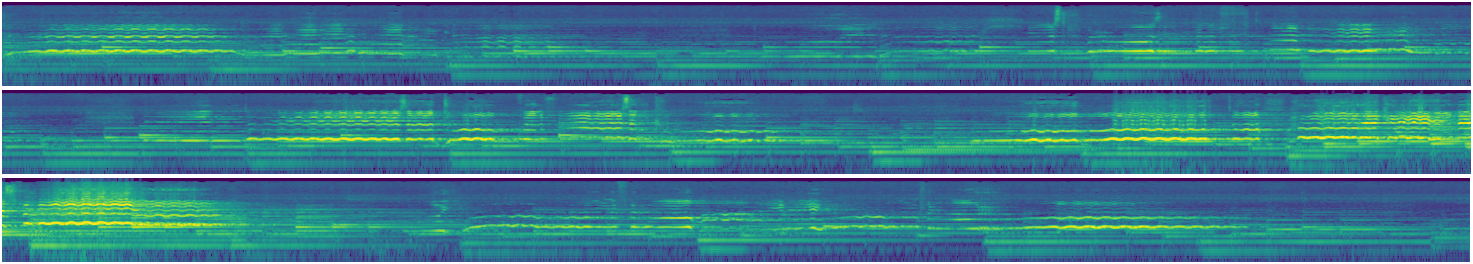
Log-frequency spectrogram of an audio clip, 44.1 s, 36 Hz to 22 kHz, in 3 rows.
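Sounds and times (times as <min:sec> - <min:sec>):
operatic singing: 0:07.8 - 0:23.3, 0:24.4 - 0:41.8.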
